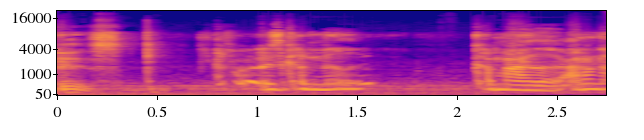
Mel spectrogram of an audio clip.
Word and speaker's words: Kamala: I thought it was Kamala.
